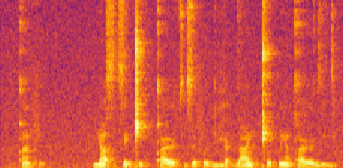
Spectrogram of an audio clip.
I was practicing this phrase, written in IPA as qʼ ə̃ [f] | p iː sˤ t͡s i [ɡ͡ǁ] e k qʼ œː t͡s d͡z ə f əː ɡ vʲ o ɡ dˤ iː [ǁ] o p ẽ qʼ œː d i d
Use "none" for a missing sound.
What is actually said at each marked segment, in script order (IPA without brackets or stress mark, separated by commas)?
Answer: f, ɡ͡ǁ, ǁ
